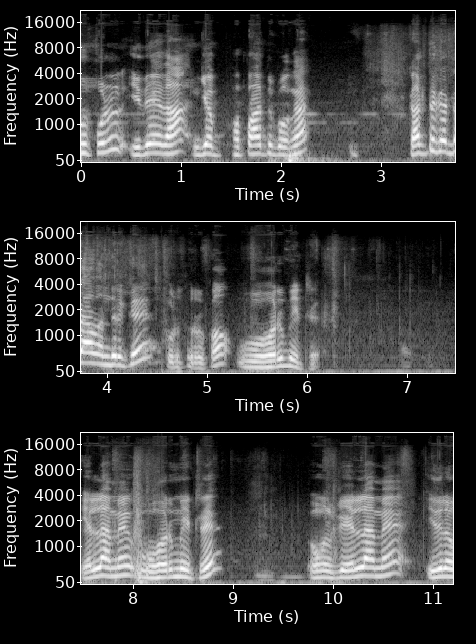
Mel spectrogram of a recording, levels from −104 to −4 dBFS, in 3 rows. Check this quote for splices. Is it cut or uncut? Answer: cut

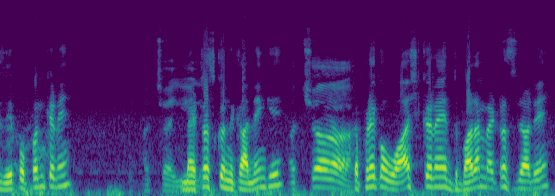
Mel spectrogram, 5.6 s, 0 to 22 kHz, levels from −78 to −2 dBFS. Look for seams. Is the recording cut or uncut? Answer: uncut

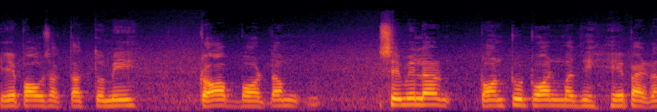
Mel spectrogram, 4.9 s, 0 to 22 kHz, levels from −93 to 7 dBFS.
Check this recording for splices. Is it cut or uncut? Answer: uncut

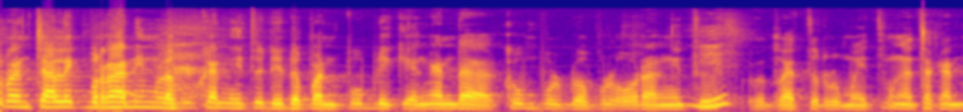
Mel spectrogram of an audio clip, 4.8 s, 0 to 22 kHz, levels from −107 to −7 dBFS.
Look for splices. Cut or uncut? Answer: uncut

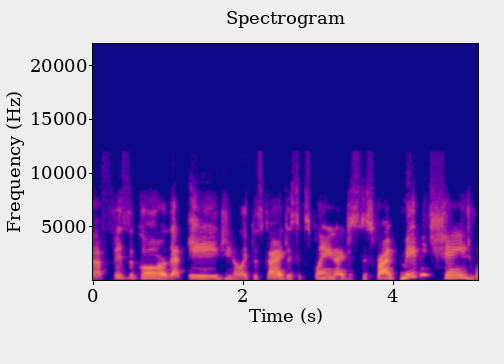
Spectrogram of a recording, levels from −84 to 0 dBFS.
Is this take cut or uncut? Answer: cut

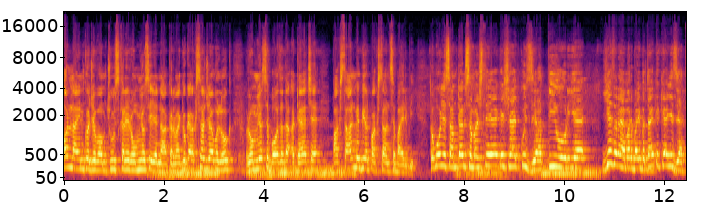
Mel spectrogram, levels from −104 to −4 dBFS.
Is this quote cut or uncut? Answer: uncut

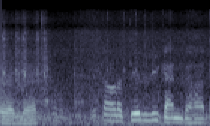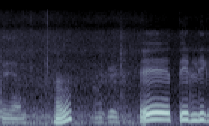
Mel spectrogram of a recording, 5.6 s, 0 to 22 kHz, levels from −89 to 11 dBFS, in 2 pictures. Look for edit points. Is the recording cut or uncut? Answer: uncut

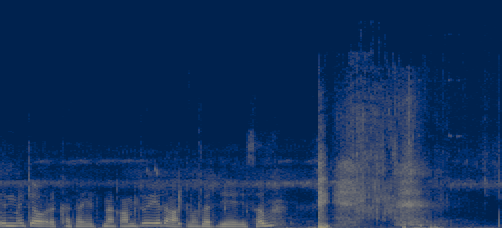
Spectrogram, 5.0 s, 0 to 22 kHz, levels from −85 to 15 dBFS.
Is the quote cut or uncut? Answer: cut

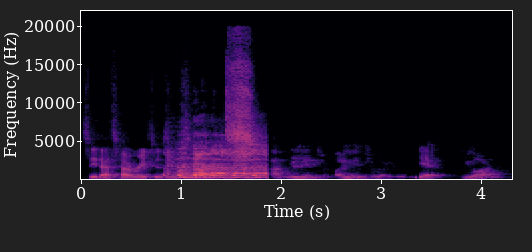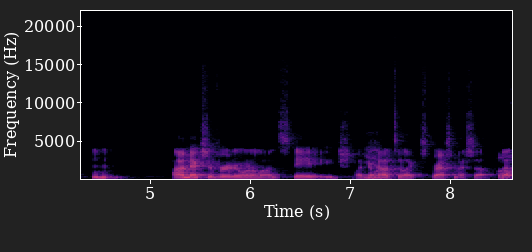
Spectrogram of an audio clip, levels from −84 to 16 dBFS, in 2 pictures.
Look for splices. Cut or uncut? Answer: cut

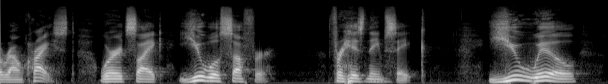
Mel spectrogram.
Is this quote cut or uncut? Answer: uncut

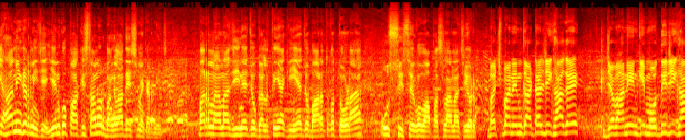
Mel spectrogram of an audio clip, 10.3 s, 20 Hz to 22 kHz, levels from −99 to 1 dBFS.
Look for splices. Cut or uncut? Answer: cut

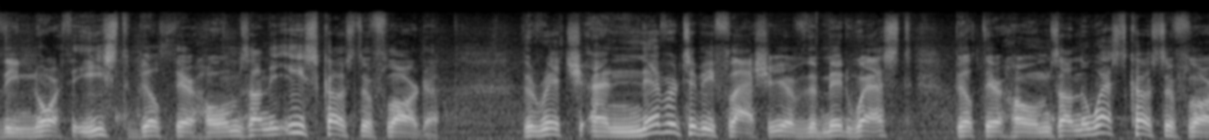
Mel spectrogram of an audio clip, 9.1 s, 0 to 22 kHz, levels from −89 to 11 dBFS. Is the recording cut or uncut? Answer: uncut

